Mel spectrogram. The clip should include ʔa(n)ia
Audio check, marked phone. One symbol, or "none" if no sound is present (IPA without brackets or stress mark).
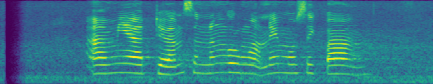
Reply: m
